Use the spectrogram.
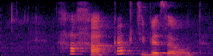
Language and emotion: Russian, positive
